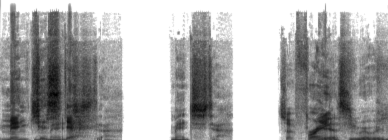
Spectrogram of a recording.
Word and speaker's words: Manchester: It's Manchester. You gotta say it correctly. Manchester.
